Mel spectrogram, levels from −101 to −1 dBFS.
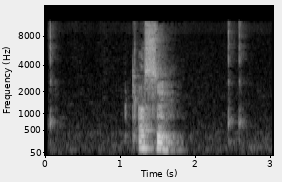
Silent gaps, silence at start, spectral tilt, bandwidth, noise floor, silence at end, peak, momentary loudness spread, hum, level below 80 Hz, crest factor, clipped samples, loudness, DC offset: none; 0.05 s; -3.5 dB/octave; 11.5 kHz; -72 dBFS; 0.45 s; -12 dBFS; 25 LU; none; -64 dBFS; 22 dB; under 0.1%; -27 LUFS; under 0.1%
